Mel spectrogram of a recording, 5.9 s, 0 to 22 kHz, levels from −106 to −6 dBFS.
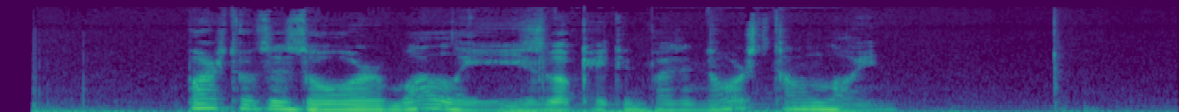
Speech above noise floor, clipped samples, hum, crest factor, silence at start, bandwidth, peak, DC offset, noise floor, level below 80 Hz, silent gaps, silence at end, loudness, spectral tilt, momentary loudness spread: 23 dB; under 0.1%; none; 18 dB; 0.15 s; 15.5 kHz; -24 dBFS; under 0.1%; -64 dBFS; -58 dBFS; none; 0.15 s; -42 LUFS; -6.5 dB/octave; 19 LU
